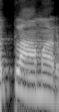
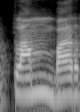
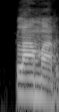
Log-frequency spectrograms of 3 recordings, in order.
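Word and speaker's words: plumber: তবে এখানে দেখেন, এই শব্দটার উচ্চারণ হচ্ছে প্লামার, প্লাম্বার না, প্লামার।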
